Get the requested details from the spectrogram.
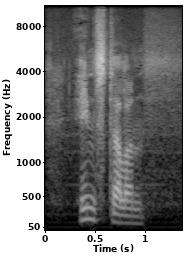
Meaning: to set (up), to configure
- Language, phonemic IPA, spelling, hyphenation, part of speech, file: Dutch, /ˈɪnˌstɛ.lə(n)/, instellen, in‧stel‧len, verb, Nl-instellen.ogg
